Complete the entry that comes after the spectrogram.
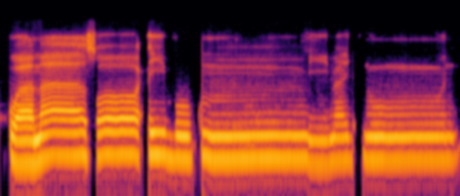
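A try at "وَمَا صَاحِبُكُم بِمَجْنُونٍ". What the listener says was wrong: Bimajnun. Jadi pantulannya harus lepas ya sebenarnya. Wa ma sahibukum.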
